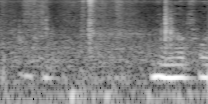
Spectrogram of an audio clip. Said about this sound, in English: And that's why it was still printing.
